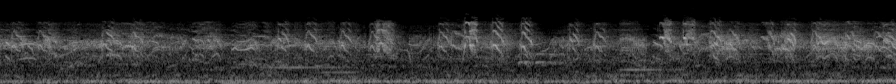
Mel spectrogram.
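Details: Several green, red-beaked parrots gathered on a treetop at evening time, a dense flock chorus of rapid, scratchy chirps and screeches overlapping continuously, with a faint low hum beneath.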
